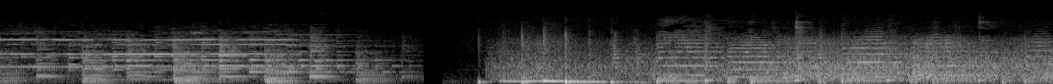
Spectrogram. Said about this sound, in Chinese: 哎，啊，你们听到没有？注意听。火车要开喽！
